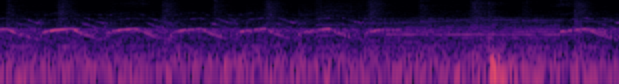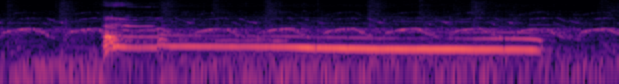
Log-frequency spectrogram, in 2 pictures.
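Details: Guinness, a once-stray dog now living near a hospital, howls at a passing ambulance. A wailing siren cycles throughout. Midway a loud, long, steady howl begins and slides slowly lower for about two and a half seconds before breaking off.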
